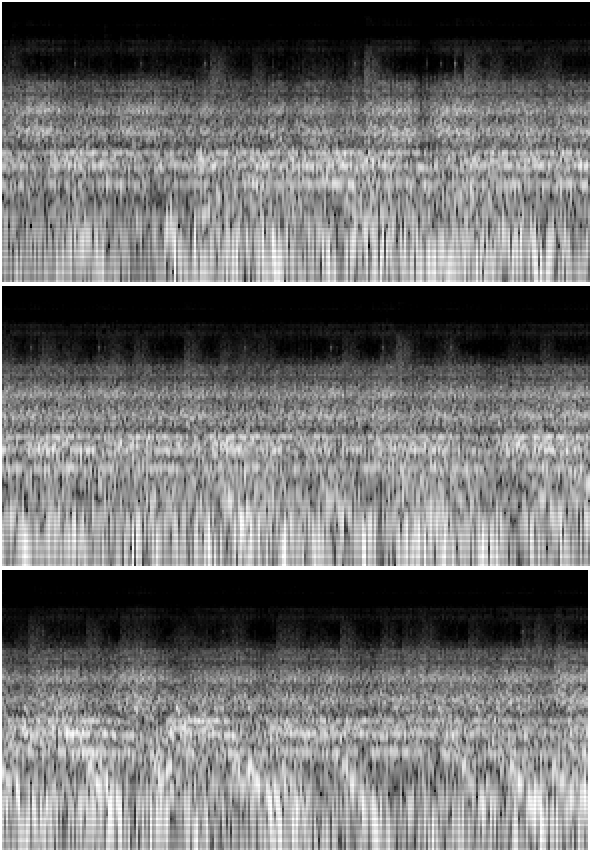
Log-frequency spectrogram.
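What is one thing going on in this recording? Monsters growl and screech over one another.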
